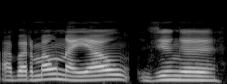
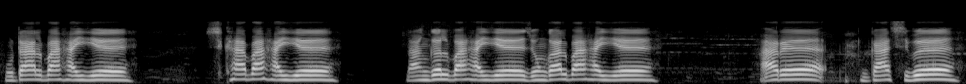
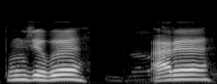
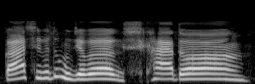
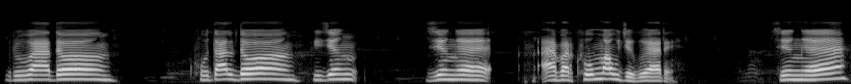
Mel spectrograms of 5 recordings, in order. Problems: none marked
